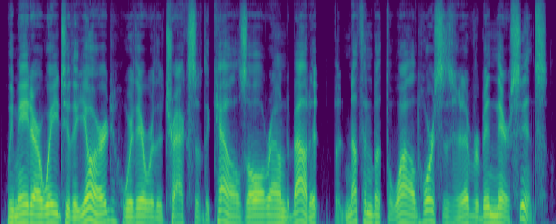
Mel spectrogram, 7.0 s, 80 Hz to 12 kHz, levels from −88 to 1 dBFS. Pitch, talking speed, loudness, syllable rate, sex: 115 Hz, 260 wpm, -18 LUFS, 6.0 syllables/s, male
